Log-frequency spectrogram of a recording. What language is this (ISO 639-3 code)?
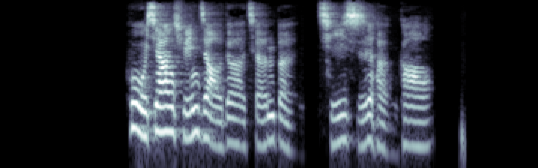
zho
